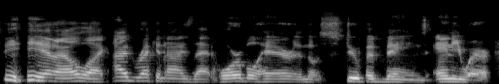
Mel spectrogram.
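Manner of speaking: ordinary delivery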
